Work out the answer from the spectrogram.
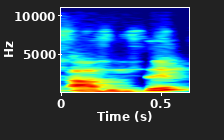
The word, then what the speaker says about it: habiter: For example, adorer means to adore, and habiter, to live. This is habiter because H is a muted consonant here.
